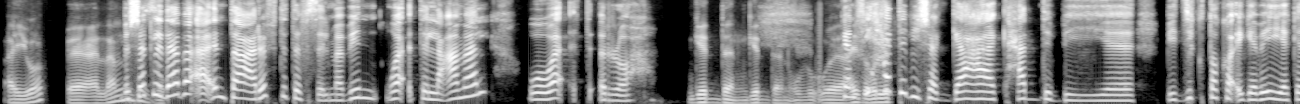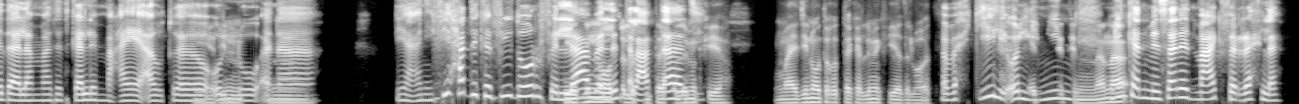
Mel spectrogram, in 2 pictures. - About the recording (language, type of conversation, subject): Arabic, podcast, إزاي بتفصل بين وقت الشغل ووقت الراحة لو بتشتغل من البيت؟
- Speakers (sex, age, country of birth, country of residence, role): female, 40-44, Egypt, Greece, host; male, 20-24, Egypt, Egypt, guest
- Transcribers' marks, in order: none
